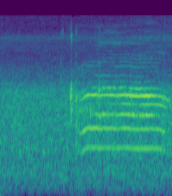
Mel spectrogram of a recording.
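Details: Pet black cat Bagira talking back to its owner with one drawn-out, even-pitched meow in the second half, following a woman's Tamil voice telling it to go eat the food in its dish.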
